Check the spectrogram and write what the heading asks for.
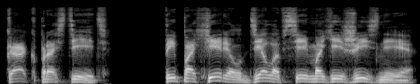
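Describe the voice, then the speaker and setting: A hoarse, drunken nobleman who speaks slowly and menacingly, voiced by a man. His lines sound cold and commanding. The audiobook sound is dry and close to the mic. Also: mid-range voice, expressive, a bit bright, no echo. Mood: furious. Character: hoarse drunken angry middle-aged male baron.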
